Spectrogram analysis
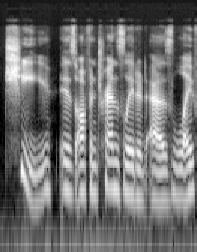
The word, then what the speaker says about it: Qi: of key right now Chi pronounced Chi is often translated as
